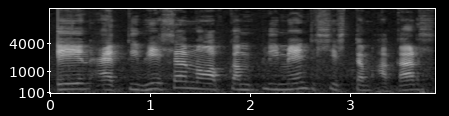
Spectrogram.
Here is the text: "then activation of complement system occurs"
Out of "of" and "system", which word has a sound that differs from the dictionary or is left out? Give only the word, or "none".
of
